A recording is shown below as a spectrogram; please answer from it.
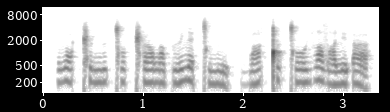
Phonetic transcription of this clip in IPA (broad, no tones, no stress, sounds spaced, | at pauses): ðˤ o ǁ ʉ ŋ ʉ ǀ o ǁ œ lˠ ɨ p ʉ lʲ ɑ ǀ i m i | b ɑ ǃ ə ǀ o ʎ ə zˤ ɑ lʲ ɨ ʔ a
